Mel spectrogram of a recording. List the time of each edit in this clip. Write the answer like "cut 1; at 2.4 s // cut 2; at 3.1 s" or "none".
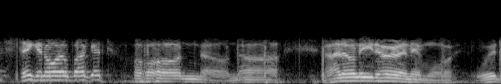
cut 1; at 3.9 s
